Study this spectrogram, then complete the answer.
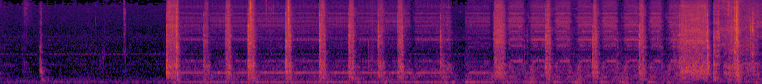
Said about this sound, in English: There it goes. And it's preparing the document right now, rendering to this HP printer in a format we call PCLM. And so momentarily here, we'll have paper coming out.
